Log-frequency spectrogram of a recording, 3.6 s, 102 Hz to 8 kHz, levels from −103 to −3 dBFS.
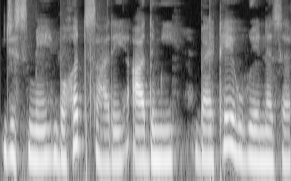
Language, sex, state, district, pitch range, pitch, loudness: Hindi, female, Madhya Pradesh, Katni, 170-195 Hz, 175 Hz, -17 LUFS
